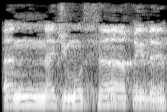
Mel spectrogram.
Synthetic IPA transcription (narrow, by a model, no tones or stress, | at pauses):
ʔanːad͡ʒmʊθaːqɨd̪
